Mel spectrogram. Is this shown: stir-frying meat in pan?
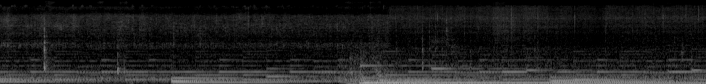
yes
